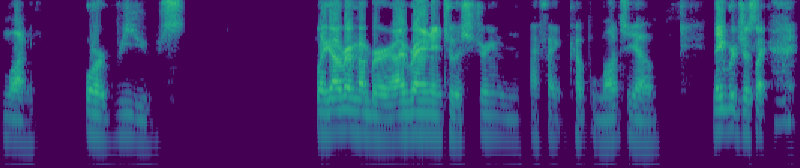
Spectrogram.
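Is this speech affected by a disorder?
Yes: cleft palate; cleft palate since childhood.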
